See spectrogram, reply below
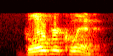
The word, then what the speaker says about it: Glover: Grover Quinn or Glover. Or how do you say his name? Anyway, it doesn't matter. – Sure, Glover. – Glover Quinn, that's awesome.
